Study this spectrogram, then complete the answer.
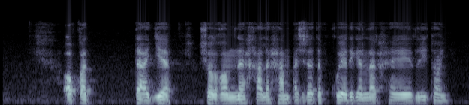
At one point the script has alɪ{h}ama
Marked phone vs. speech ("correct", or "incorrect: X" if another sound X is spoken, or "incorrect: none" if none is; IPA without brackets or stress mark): correct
